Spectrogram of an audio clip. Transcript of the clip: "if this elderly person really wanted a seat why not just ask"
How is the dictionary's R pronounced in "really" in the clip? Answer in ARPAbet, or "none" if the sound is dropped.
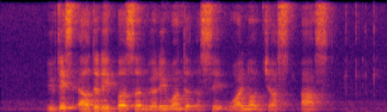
W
